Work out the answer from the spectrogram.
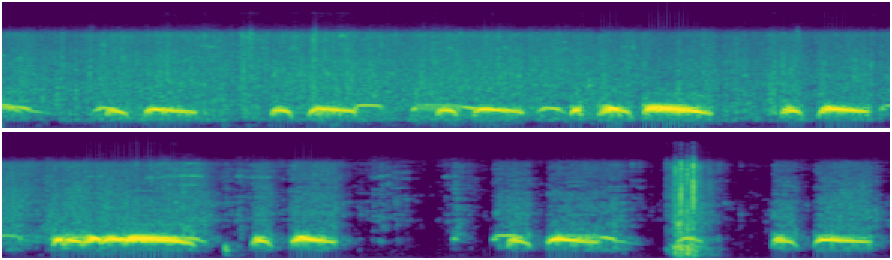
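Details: A male spotted dove from Indonesia, caught that afternoon and valued as a lure bird, repeats soft hollow coos in steady phrases. A hiss of background noise fades halfway through, and one sharp click is heard near the end.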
